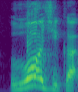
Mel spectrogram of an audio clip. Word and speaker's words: lógica: e ó tiro dois lógica é uma palavra proparoxítona lógica perfeito portanto acentuada na antepenúltima sílaba proparoxítona anti penúltima sílaba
